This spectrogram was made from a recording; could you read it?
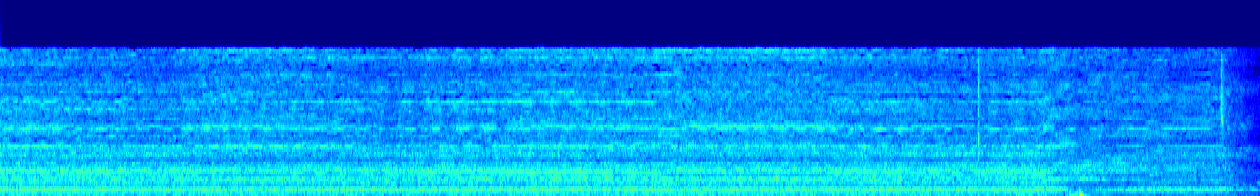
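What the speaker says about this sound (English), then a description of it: "We're going to blow dry this." A hair dryer blows steadily on a chalk paste pattern, a constant loud whooshing hum held throughout, with a brief bump near the end and no talking.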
